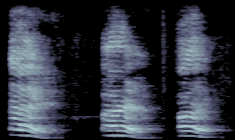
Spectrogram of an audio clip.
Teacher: अब संयुक्त स्वर तो ये तो हो गया, लेकिन संयुक्त स्वर में जैसे एड़ी का है, ऐना का है, ओखली को है, औरत क्यों है, तो जैसे इसको बोलते हैं ए ए ए, तो जीभ तालू को टच करता है, ए बोल के देखिएगा, जीभ को, जीभ ऊपर जाता है, तालू में टच होता है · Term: तालव्य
